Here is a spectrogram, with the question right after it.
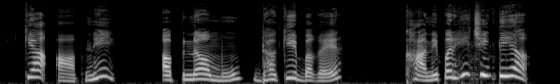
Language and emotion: Urdu, disgusted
